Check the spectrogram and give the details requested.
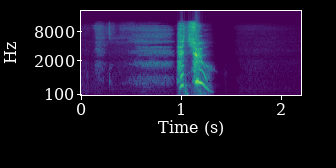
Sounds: Sneeze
